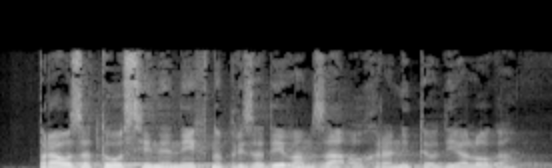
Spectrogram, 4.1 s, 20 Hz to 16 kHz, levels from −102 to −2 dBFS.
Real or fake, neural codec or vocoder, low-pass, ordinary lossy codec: real; none; 14.4 kHz; MP3, 48 kbps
